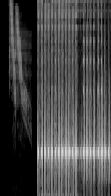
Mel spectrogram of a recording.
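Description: A short, high falling zap, then a loud steady electronic tone chopped rapidly on and off in a fast stutter, a DJ mixtape sound effect.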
